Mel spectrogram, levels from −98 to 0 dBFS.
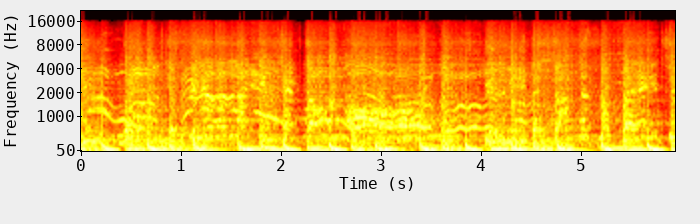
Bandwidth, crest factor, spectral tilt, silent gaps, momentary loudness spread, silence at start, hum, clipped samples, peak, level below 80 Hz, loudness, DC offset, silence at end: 16 kHz; 10 dB; -5 dB/octave; none; 2 LU; 0 s; none; 0.2%; 0 dBFS; -14 dBFS; -12 LUFS; under 0.1%; 0 s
